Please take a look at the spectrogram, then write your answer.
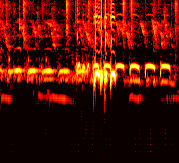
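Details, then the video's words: Loud local zebra dove singing as a lure to get other doves calling: soft, level cooing notes build into one strong, rapid stuttering burst, followed by evenly spaced short coos. "Perkutut lokal gacor suara besar pancingan burung perkutut agar cepat bunyi"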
